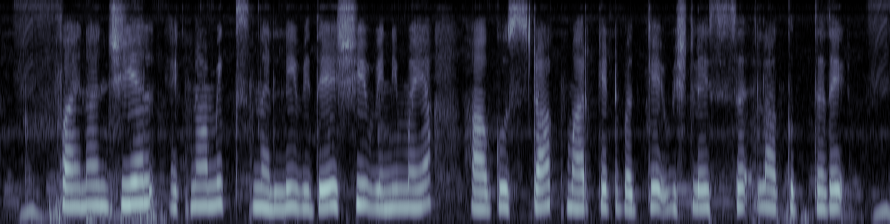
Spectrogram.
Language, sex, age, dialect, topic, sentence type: Kannada, female, 18-24, Mysore Kannada, banking, statement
